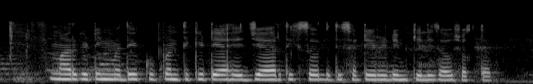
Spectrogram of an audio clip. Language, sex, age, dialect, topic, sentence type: Marathi, female, 25-30, Northern Konkan, banking, statement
